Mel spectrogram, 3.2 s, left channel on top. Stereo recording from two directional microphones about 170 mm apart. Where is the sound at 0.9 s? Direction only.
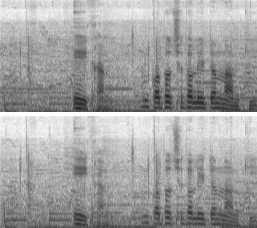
20° left (ahead or behind).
